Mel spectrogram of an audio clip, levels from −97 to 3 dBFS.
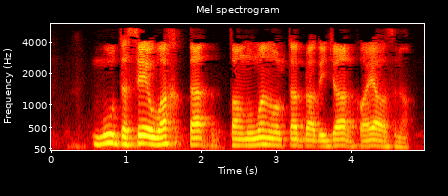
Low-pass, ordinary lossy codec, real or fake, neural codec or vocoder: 5.4 kHz; MP3, 24 kbps; fake; codec, 24 kHz, 0.9 kbps, WavTokenizer, large speech release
